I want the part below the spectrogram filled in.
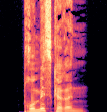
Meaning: inflection of promisk: 1. strong genitive masculine/neuter singular comparative degree 2. weak/mixed genitive/dative all-gender singular comparative degree
- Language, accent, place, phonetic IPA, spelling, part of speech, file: German, Germany, Berlin, [pʁoˈmɪskəʁən], promiskeren, adjective, De-promiskeren.ogg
